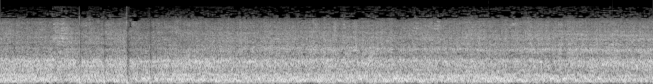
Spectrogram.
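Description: Wheels of Indian Railways ICF passenger coaches running past at speed over the track: a loud, continuous rumble and clatter. A couple of sharp knocks come in the first second or so.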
